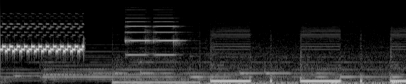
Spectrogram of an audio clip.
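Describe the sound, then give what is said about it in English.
A Nokia flip phone ringtone plays loud and close, opening with a fast warbling trill, then a bright electronic melody of stepped notes over pulsing low tones, with no talking. “Mark Anthony Kay was raised by a single mom with a little help from a Nokia flip phone.”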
